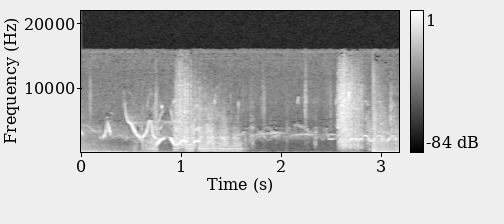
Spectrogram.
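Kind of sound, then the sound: animal, horse neighing and whinnying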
